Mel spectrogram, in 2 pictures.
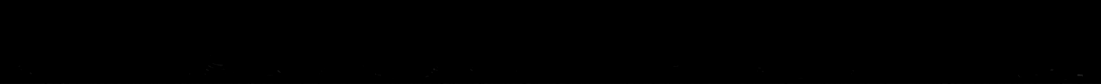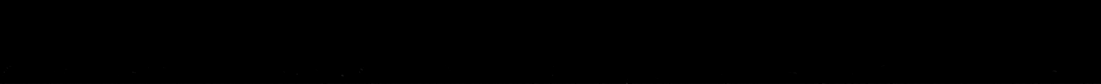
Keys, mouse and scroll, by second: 7.9 click, 15.4 click.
